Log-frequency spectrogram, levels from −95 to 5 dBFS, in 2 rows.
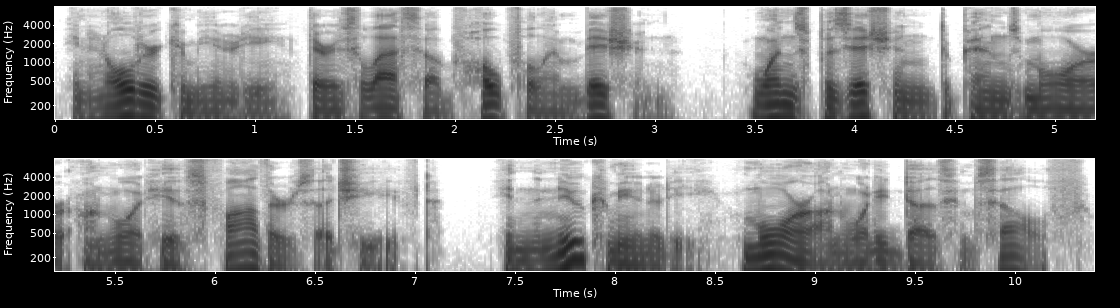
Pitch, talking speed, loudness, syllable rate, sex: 85 Hz, 165 wpm, -18 LUFS, 5.2 syllables/s, male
